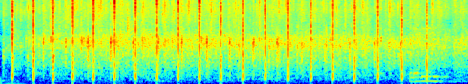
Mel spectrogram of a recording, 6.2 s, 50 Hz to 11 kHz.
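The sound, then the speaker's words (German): Steady applause from an audience at an award ceremony for second place among the 2022 women trail runners, with many overlapping hand claps plus a run of louder, evenly spaced individual claps cutting through throughout. A brief low tone surfaces near the end. “der Applaus ist da, aber Ida leider nicht.”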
